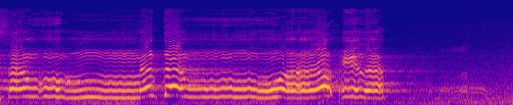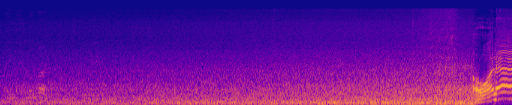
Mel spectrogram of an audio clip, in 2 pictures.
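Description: A man chants loudly into a microphone in a long melodic call, heard through a loudspeaker with echo.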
